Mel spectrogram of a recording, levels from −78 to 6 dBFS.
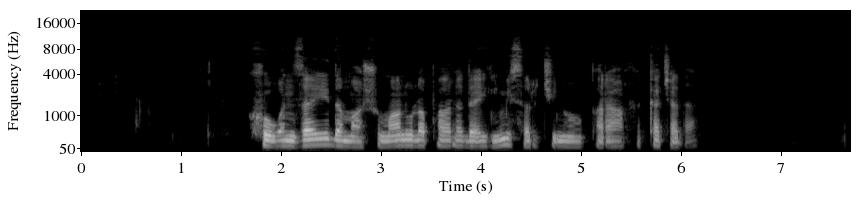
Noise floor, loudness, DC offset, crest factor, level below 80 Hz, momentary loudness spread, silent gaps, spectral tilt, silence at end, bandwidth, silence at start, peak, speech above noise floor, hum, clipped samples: -80 dBFS; -27 LUFS; under 0.1%; 20 dB; -74 dBFS; 11 LU; none; -6 dB/octave; 1.55 s; 11 kHz; 1.7 s; -8 dBFS; 53 dB; none; under 0.1%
